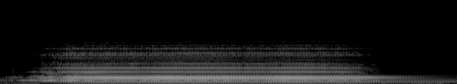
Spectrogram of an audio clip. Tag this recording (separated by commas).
Bowed string instrument, Music, Musical instrument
